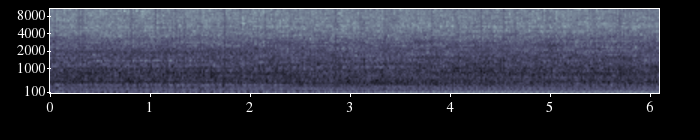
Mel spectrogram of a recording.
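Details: Toyota 2F engine after year-long full rebuild, first firing after flooding subsided, new carb, lifters not yet broken in: steady, even low idle with smooth regular beat, no knocks or ticks; normal idle.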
